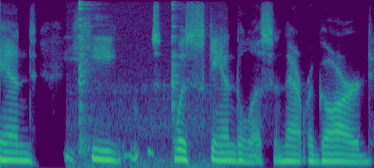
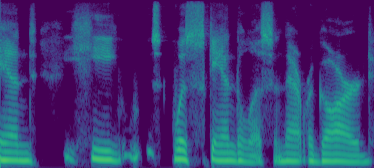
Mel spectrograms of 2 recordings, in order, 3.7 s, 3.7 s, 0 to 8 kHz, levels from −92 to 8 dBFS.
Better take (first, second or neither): second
